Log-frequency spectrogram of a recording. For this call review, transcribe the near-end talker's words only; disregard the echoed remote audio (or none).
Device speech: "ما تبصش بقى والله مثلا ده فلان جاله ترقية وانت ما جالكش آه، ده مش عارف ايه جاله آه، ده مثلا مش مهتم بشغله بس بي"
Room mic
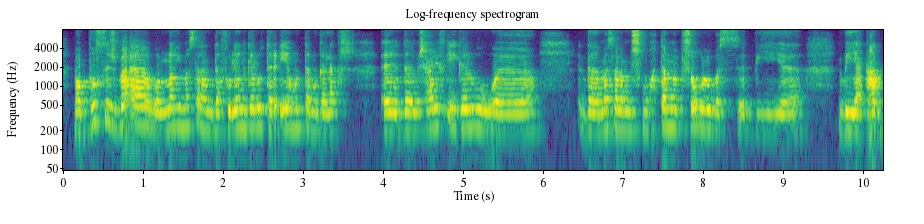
none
